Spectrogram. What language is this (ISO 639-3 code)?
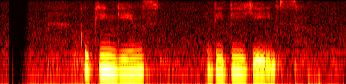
sin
